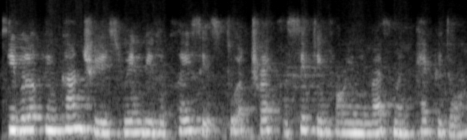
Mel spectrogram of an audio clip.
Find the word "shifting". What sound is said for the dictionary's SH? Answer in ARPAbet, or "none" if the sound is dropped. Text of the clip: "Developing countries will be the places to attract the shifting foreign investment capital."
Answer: S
